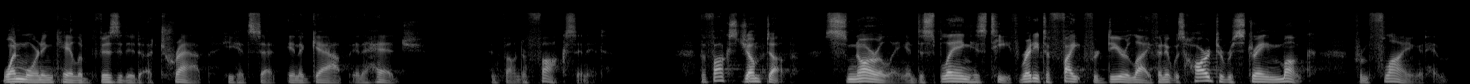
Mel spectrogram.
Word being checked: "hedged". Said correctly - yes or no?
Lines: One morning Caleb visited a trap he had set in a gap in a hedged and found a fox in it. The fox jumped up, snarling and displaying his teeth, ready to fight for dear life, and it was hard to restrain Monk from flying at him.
no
